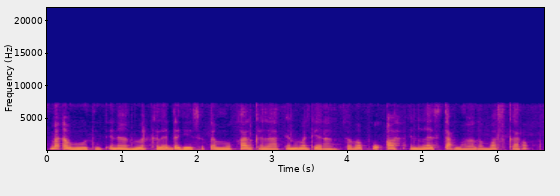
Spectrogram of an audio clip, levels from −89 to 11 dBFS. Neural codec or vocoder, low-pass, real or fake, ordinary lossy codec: codec, 16 kHz, 0.8 kbps, ZipCodec; 7.2 kHz; fake; none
